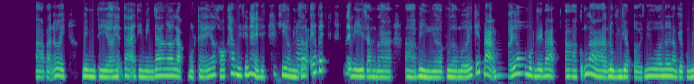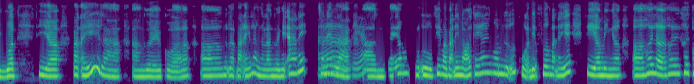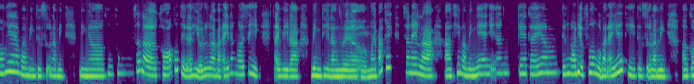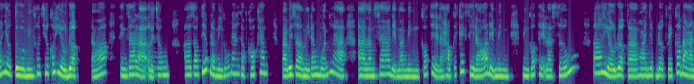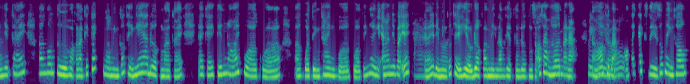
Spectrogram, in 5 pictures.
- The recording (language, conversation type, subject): Vietnamese, advice, Bạn gặp những khó khăn gì khi giao tiếp hằng ngày do rào cản ngôn ngữ?
- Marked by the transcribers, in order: tapping; laughing while speaking: "này này"; other background noise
